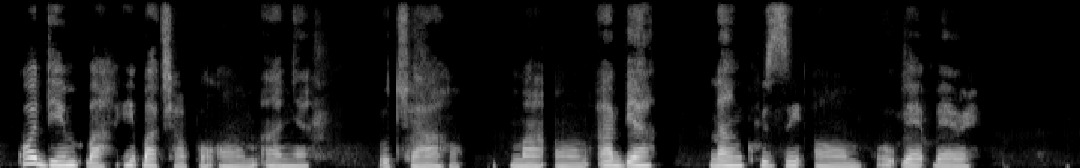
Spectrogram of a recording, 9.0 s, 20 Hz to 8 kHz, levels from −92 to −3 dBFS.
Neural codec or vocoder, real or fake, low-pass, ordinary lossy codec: codec, 16 kHz, 4 kbps, X-Codec, WavLM features, trained on Multilingual LibriSpeech; fake; none; none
